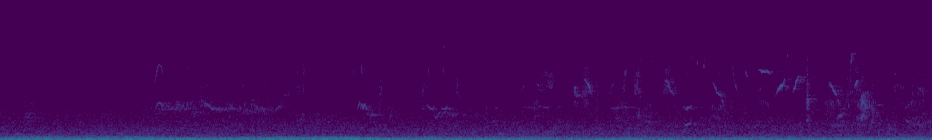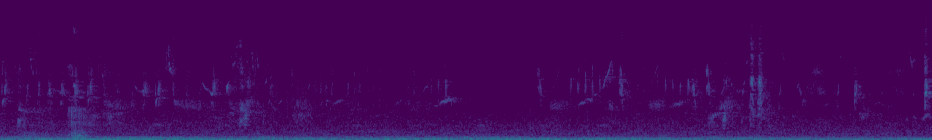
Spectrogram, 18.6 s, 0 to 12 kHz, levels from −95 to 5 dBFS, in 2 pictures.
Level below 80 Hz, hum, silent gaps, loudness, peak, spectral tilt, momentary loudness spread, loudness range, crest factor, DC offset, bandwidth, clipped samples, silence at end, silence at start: -68 dBFS; none; none; -64 LUFS; -46 dBFS; -6.5 dB/octave; 6 LU; 5 LU; 16 dB; under 0.1%; 9.6 kHz; under 0.1%; 0 s; 0 s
